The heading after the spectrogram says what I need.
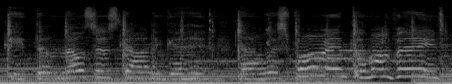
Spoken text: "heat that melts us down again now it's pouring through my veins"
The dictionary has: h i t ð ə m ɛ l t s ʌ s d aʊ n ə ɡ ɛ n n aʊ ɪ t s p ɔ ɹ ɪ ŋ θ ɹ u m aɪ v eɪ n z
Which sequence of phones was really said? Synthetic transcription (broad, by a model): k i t ð ə m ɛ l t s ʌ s d aʊ n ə ɡ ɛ n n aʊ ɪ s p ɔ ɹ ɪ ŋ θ u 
